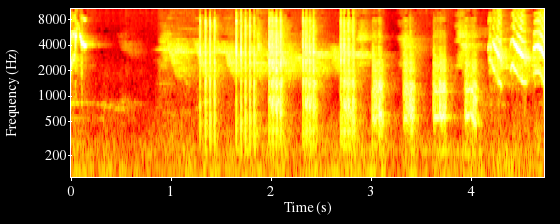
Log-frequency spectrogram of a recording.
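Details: Lure to make starlings like the Javan and black-winged myna respond: a buzzing, grating phrase repeated in quick pulses, then separate harsh notes and bright wavering whistles at the end.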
